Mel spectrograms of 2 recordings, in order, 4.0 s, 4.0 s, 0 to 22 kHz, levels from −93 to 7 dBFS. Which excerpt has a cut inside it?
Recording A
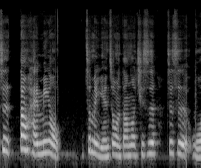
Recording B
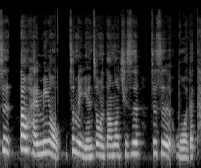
B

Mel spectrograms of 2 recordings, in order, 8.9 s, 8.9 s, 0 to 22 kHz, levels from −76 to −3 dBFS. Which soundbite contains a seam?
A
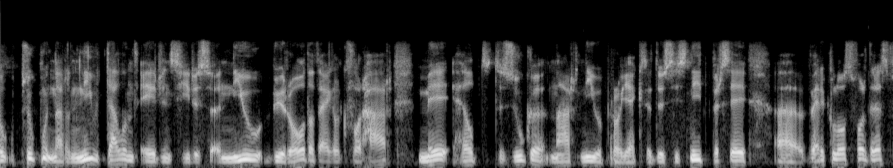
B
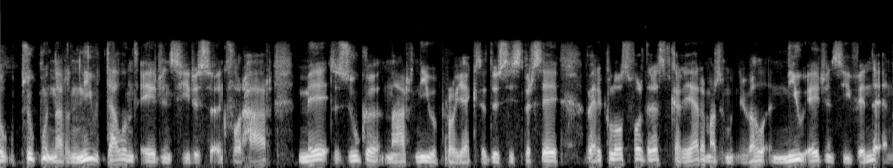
B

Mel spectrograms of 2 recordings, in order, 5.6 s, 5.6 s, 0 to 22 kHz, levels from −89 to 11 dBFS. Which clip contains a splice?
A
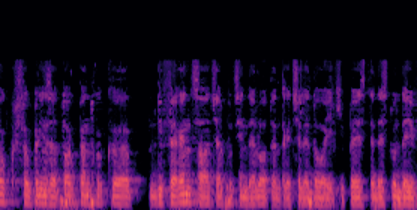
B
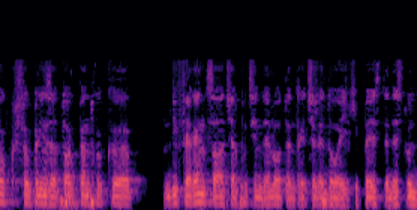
A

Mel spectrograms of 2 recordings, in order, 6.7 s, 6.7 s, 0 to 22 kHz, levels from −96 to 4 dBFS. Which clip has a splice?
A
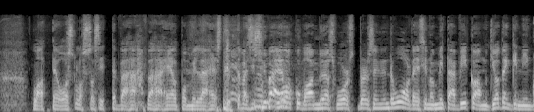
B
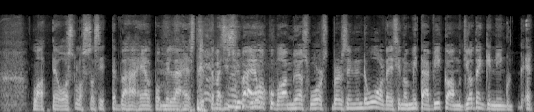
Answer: B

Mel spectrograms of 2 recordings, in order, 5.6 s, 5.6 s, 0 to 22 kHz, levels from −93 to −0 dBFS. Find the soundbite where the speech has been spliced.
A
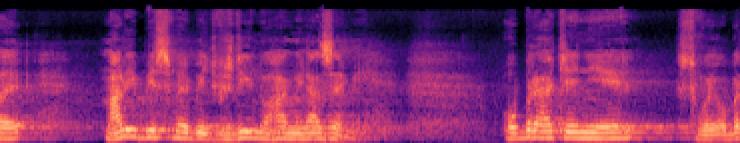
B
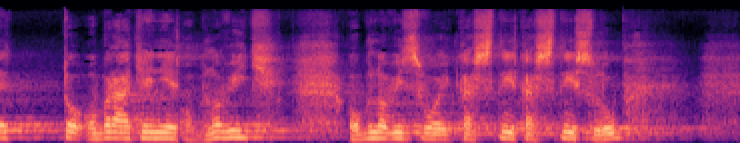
B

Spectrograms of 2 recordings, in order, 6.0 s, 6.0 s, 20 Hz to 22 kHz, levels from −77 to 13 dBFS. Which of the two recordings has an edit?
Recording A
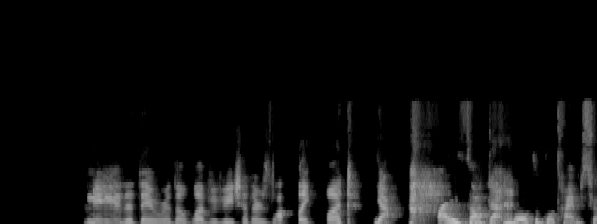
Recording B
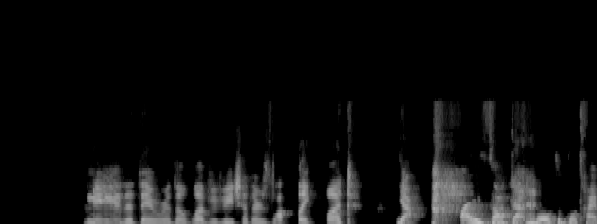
A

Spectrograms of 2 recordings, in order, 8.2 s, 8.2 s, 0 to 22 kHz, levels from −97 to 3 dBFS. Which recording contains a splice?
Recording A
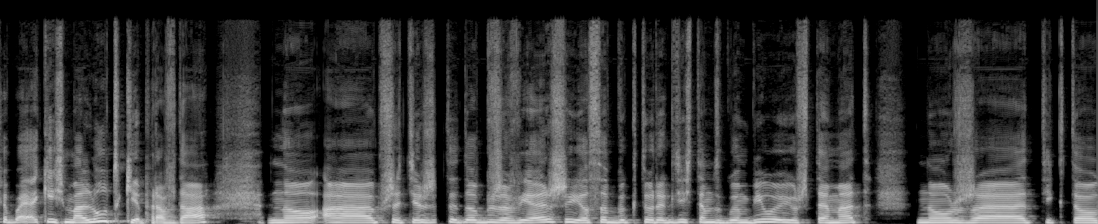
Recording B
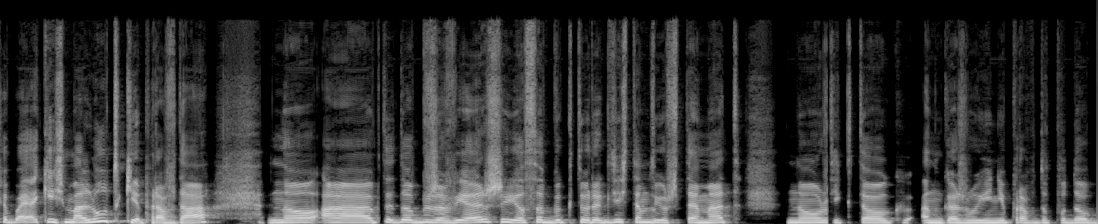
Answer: B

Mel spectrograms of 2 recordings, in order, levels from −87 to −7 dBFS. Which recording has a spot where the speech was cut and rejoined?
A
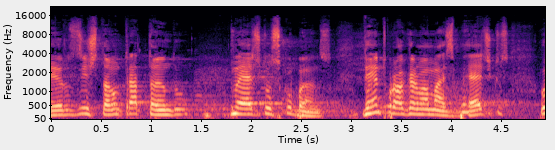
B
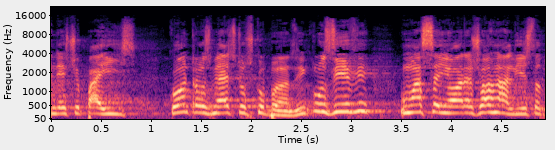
A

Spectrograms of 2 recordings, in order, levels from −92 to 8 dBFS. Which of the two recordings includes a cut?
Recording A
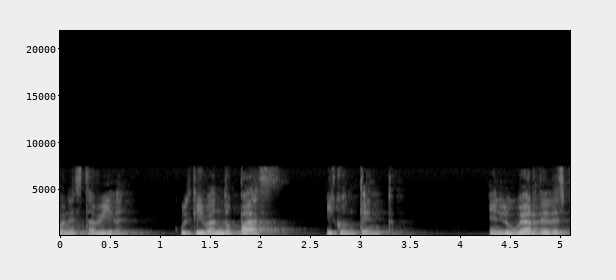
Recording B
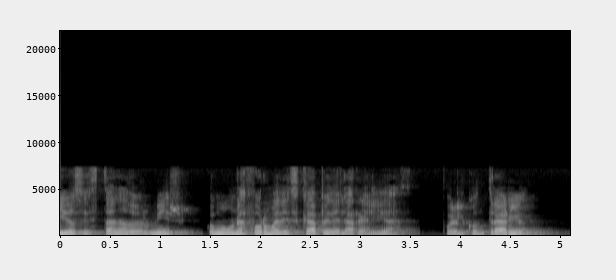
B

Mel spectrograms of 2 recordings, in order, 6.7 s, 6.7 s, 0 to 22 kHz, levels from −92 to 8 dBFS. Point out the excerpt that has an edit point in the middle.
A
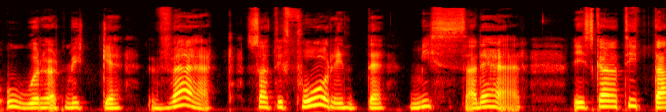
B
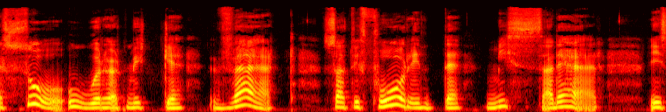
A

